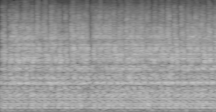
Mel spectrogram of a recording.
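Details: AC/heat pump outdoor unit in heat mode in cold weather, sited under a roof drip edge: dripping water freezes into icicles in the fan area, giving a loud rapid scraping rattle as the spinning blades strike ice.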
